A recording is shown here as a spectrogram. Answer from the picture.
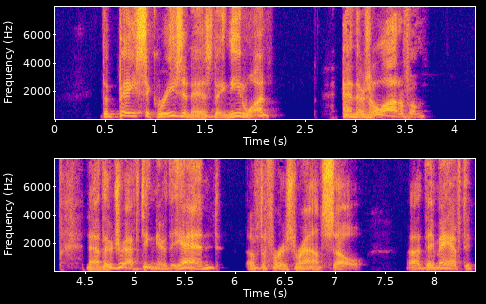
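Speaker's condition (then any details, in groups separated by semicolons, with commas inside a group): Vocal cord surgery recovery; recovering from vocal cord surgery, starting vocal coach physical therapy today, doctor approves talking; voice still sounds bad to new listeners, best in two weeks, talking painless, not yet back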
